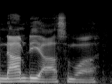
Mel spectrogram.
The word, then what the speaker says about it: Nnamdi Asomugha: Give me Nnamdi Asomugha.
